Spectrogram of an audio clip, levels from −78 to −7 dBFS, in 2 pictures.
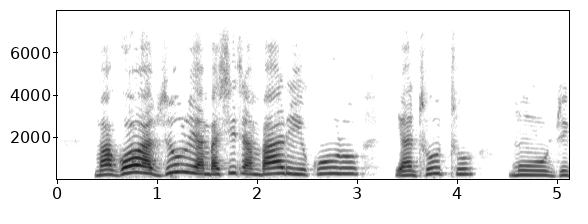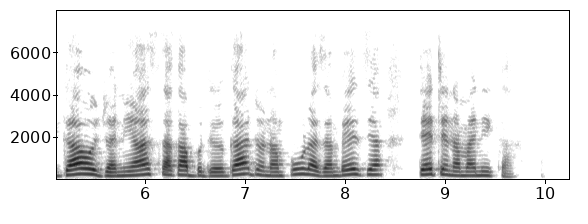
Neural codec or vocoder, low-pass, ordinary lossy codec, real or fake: none; 7.2 kHz; Opus, 24 kbps; real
